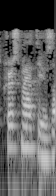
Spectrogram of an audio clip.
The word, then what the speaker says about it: Chris Matthieu: Yep, Chris Matthews, like two first names.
